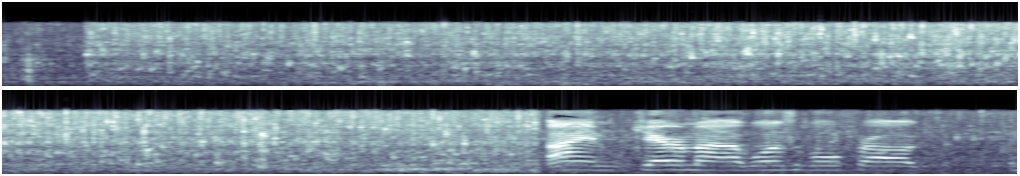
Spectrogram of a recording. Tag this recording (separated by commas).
Speech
